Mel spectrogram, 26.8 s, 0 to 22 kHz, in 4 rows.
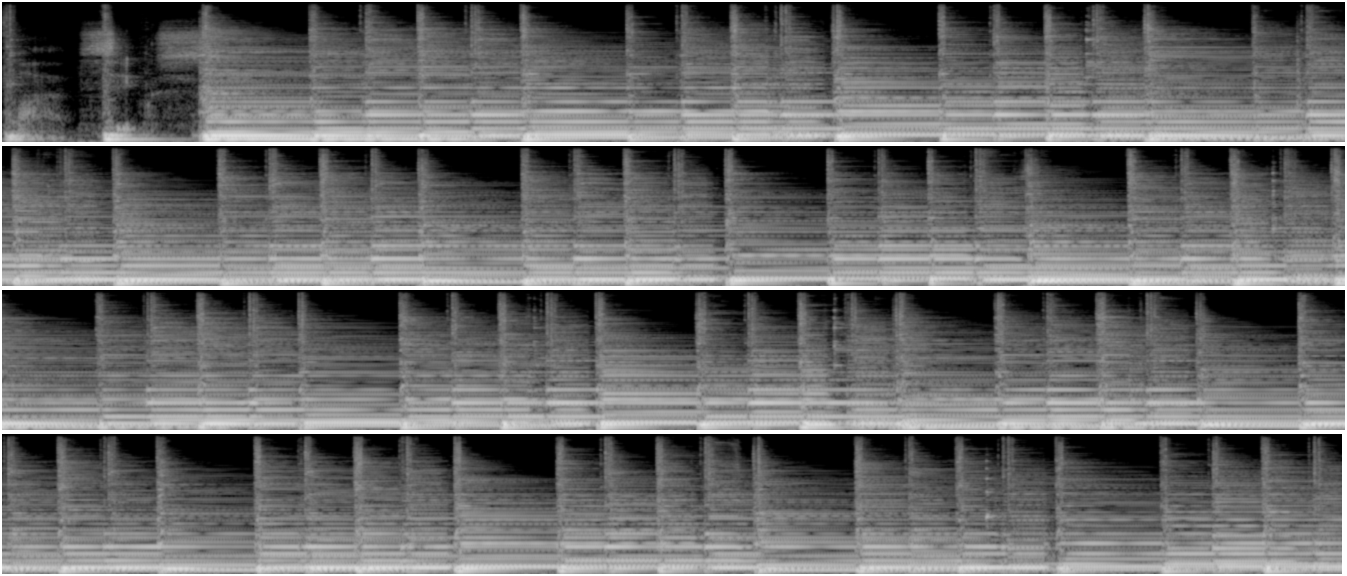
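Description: Acoustic-style guitar strumming the verse part 2 chords of a song, a steady, continuous run of rhythmic strums, close and clear, with no talking over it.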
